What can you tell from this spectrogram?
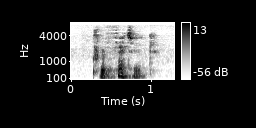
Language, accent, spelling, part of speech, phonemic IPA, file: English, Southern England, prophetic, adjective, /pɹəˈfɛtɪk/, LL-Q1860 (eng)-prophetic.wav
- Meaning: 1. Having the ability to prophesize; prescient 2. Of, or relating to a prophecy or a prophet 3. Predicted, as by a prophecy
